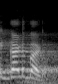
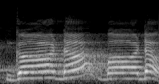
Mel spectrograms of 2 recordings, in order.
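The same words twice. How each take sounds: First: "गड़बड़" short, as one joined word; all together. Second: "गड़बड़" slowly, each letter sound separate; slow reading. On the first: Teacher answers how to read it, "गड़बड़" all together. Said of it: "एक साथ में ही हमें पढ़ना है". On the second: Teacher introduces a word to pupils, "गड़बड़" slowly sounded out. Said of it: "आप slowly पढ़ सकते हो". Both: Shown as a demonstration.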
